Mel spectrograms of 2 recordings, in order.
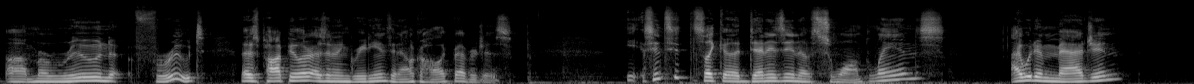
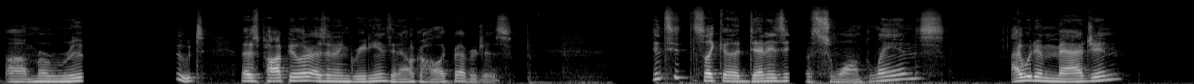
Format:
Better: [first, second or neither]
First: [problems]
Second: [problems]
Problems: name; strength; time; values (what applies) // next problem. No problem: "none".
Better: first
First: none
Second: audio cutting out; at 1 s for 1 s, at 6 s and at 8 s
